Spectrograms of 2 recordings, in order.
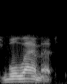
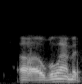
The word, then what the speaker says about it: Willamette: Yeah, we're right on the, but I got to correct the pronunciation, it's Willamette, Willamette Valley.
